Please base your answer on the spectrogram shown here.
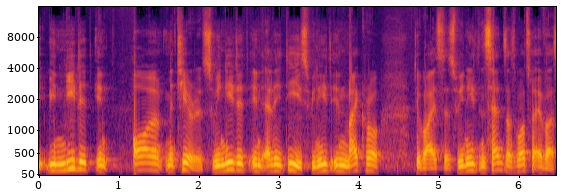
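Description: A man's voice: mid-range voice, warm tone. Earnest German-accented older man on a panel. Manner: earnest, repetitive, searching for words. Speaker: research institute president, panelist. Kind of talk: panel discussion remarks. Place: large conference stage before an audience. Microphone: lapel mic.

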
